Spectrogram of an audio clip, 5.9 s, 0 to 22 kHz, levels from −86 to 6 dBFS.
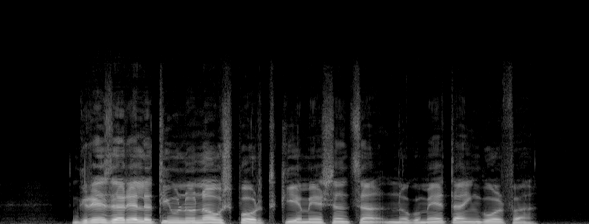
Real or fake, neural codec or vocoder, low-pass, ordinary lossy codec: fake; vocoder, 44.1 kHz, 128 mel bands every 512 samples, BigVGAN v2; 19.8 kHz; none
